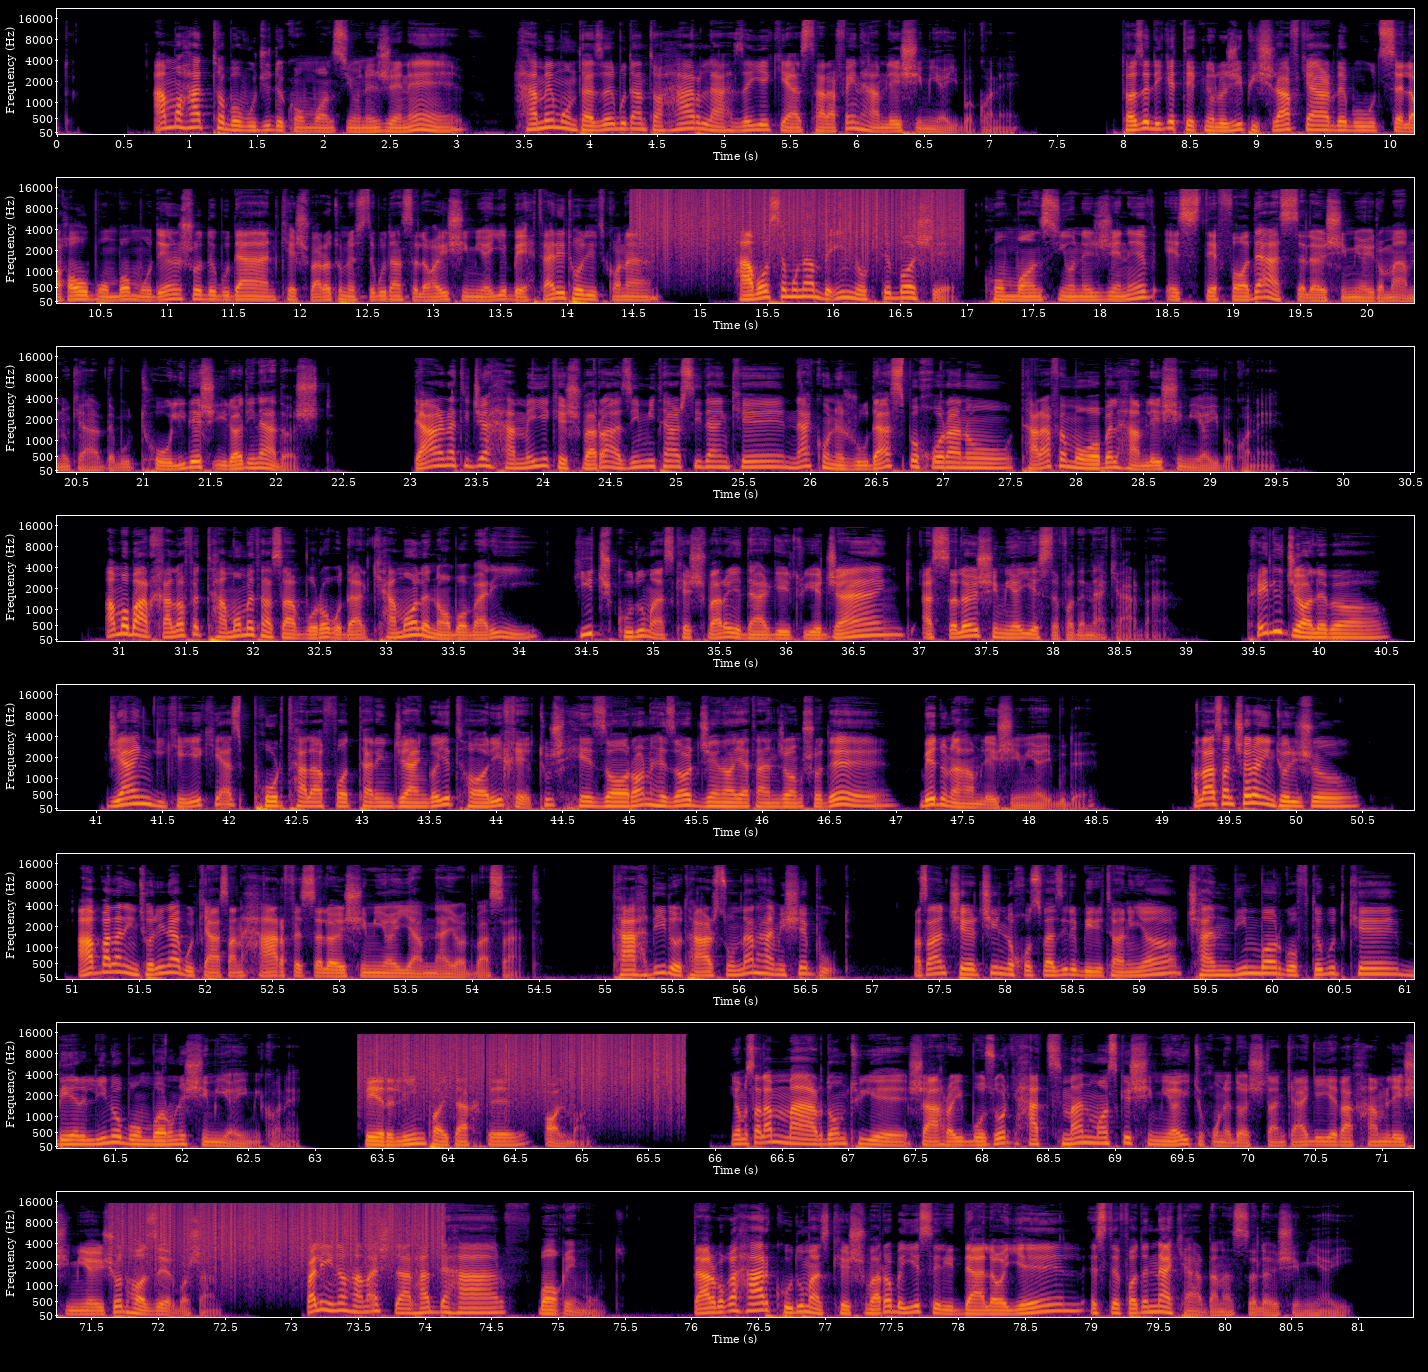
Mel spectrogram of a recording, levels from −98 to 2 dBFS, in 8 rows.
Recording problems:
crackling; loud; from 14 to 17 s, from 1:03 to 1:06 and from 1:12 to 1:14; 7 dB below the speech

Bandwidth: 15 kHz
